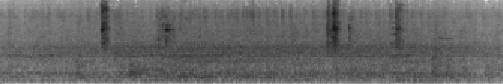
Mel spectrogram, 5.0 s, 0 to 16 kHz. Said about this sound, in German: So klingt ein Ölfeld im Nahen Osten Anfang der 1970er Jahre. Unentwegt klicken die Förderpumpen, die so aussehen wie Pferdeköpfe aus Stahl.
